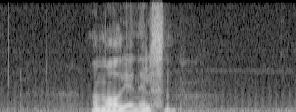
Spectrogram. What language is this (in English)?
Norwegian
